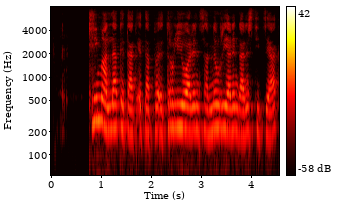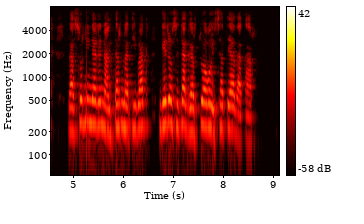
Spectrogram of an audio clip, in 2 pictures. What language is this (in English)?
Basque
